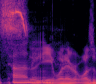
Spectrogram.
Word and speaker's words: sabachthani: You said Sabachthani. whatever it was. You got one syllable back to front, but that was it.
